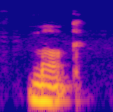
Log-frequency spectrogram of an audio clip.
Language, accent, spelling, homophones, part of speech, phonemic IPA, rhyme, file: English, Southern England, marque, mark / Mark, noun, /ˈmɑː(ɹ)k/, -ɑː(ɹ)k, LL-Q1860 (eng)-marque.wav
- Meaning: A brand of a manufactured product, especially of a motor car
